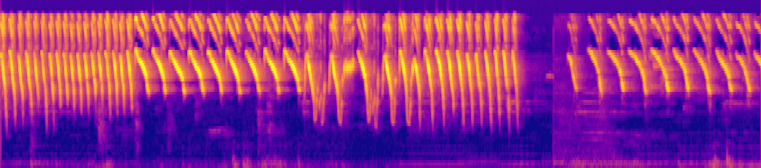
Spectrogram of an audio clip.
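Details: Canary in long-duration cengkok song, used to stir up rival canaries: a fast high trill, then repeated falling whistled sweeps and deeper swoops, a brief pause, then the falling notes resume.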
